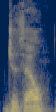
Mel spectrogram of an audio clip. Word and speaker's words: Gesell: The district court judge, Giselle, G-E-S-E-L-L, that's how I will pronounce it,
